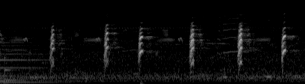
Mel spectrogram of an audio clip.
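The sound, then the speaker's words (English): A black-necked stilt, a slender black-and-white shorebird with red legs, gives a series of six sharp, yelping calls in a steady, evenly spaced rhythm, clear against a quiet background with no voices. “The appropriately named black-necked stilt has the longest legs, relative to its size, of any North American bird.”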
